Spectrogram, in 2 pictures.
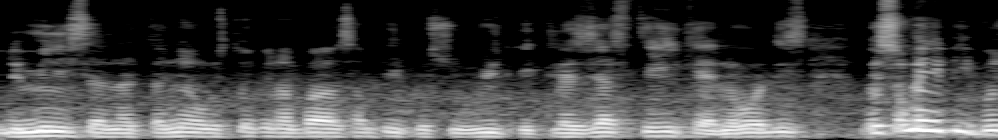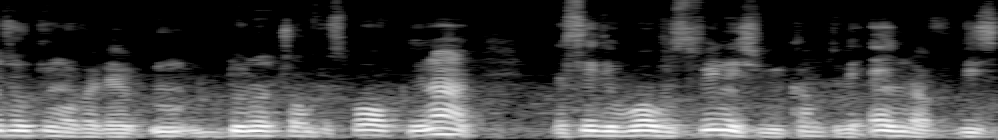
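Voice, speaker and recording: A man's fairly low, dark, mellow voice at a very fast pace with ordinary pitch variation. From DR Congo. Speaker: YouTube vlogger. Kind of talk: casual monologue vlog.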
